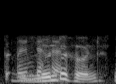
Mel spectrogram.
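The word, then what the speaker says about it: Lundehund: Well, did I pronounce, is it Lundhund? – Lundhund. It's pronounced Lundhund.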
